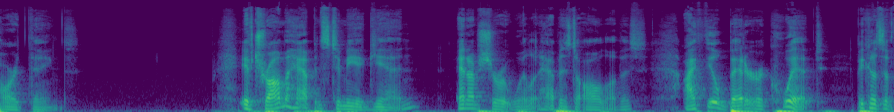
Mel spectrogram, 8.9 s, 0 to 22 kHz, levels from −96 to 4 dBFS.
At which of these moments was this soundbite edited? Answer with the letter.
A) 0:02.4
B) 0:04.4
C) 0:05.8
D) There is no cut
D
